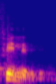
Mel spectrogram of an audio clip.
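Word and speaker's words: Philippe: France എന്ന് പറയുമ്പോൾ ഫിലിപ്പ് എന്നാണ് ഉച്ചാരണമെങ്കിലും എഴുതുന്നത് വ്യത്യാസപ്പെടും.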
